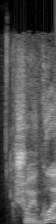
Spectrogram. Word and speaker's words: Шойгу: белоусов смяната на сергей шойгу шойгу е правилното ударение между другото на име шойгу да ами вижте какво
